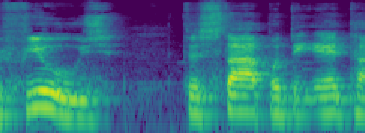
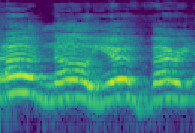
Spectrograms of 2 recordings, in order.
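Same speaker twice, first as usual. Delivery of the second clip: higher-pitched tipsy lady impression; lightly mocked old-lady voice, pitched up; 7 semitones higher, 4 dB louder than usual. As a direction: imitate an older woman gushing.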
